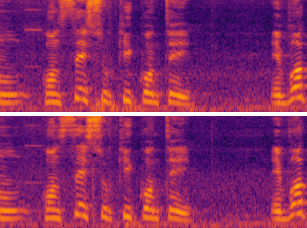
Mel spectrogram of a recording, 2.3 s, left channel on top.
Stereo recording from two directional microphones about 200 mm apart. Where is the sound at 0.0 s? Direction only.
10° left (ahead or behind).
